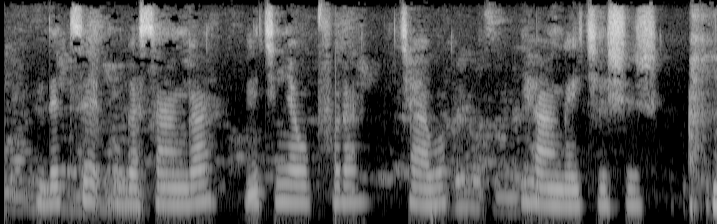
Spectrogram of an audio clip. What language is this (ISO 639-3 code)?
kin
